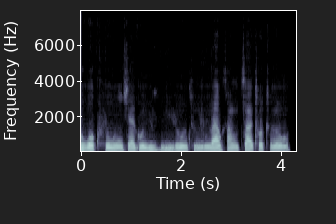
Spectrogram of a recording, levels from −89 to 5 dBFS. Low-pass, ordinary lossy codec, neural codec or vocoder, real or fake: none; none; codec, 16 kHz, 1 kbps, FunCodec, trained on Chinese and English, 50 frames a second; fake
